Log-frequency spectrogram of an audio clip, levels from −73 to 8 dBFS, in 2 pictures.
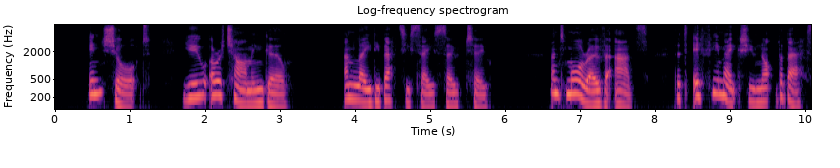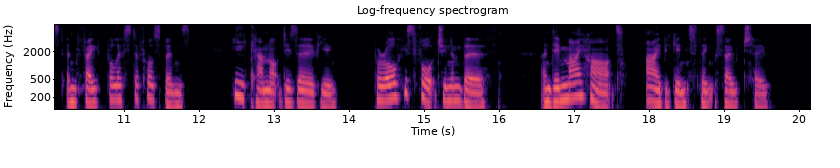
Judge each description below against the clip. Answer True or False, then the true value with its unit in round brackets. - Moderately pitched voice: True (155 Hz)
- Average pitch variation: False (5.7 semitones)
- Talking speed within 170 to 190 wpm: False (145 wpm)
